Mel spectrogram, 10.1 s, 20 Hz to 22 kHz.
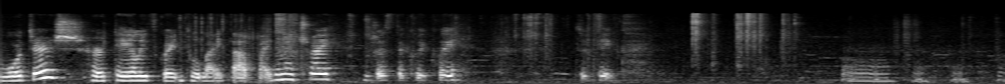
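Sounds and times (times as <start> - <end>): small hard objects clicking and rattling: 1.7 - 3.2, 5.1 - 5.6, 6.9 - 8.1.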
